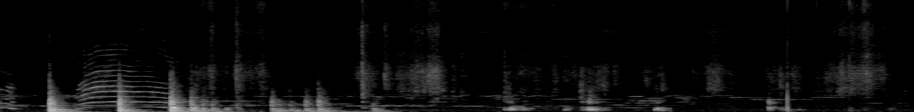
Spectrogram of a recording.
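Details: Domestic cats indoors: two kittens about two months old play hide and seek while their mother watches and meows repeatedly to warn them. Two drawn-out, rising-then-falling meows open the recording, followed by softer thumps, scuffles and short murmurs.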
